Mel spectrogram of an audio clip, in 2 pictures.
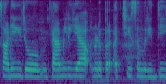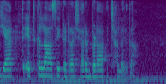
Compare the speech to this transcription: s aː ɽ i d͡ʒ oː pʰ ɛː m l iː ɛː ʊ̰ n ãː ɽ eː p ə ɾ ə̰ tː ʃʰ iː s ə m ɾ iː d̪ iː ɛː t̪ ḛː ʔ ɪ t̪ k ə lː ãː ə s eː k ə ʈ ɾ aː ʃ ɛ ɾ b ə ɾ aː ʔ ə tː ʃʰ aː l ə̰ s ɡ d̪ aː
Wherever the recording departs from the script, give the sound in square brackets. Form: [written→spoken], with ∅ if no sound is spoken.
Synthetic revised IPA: s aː ɽ [i→iː] d͡ʒ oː pʰ ɛː m l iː ɛː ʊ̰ n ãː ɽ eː p ə ɾ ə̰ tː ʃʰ iː s ə m ɾ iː d̪ iː ɛː t̪ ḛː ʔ ɪ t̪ k ə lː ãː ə s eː k ə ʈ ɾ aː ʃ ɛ ɾ b ə [ɾ→ɽ] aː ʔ ə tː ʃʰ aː l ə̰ [s→∅] ɡ d̪ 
